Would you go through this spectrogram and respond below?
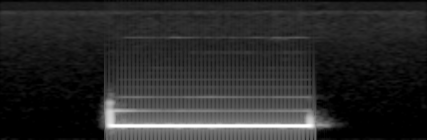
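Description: A single steady telephone call tone sounds while dialing a guest, one clean electronic beep lasting about a second, clear and alone against silence.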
